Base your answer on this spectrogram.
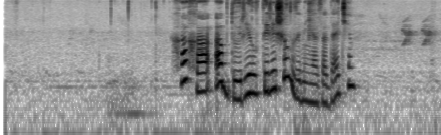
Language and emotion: Russian, positive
